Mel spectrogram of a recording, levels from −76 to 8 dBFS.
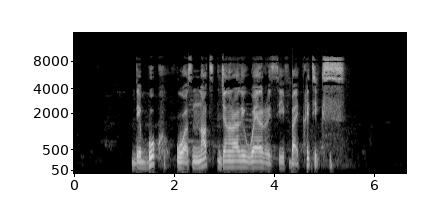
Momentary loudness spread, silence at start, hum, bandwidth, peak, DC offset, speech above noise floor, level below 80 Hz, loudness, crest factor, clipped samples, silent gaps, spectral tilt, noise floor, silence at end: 9 LU; 1.15 s; none; 9.6 kHz; 0 dBFS; under 0.1%; 58 dB; -58 dBFS; -14 LUFS; 18 dB; under 0.1%; none; -2 dB/octave; -73 dBFS; 1.25 s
